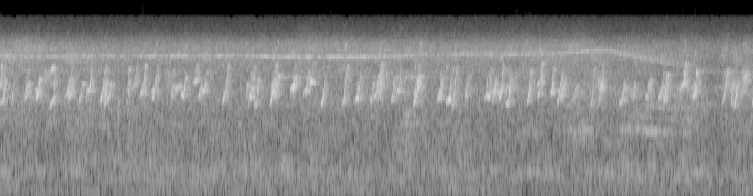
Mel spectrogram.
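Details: Many dye-coloured baby chicks peep together while eating food, a busy, overlapping chorus of short high cheeps, several per second, over a low background hum.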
